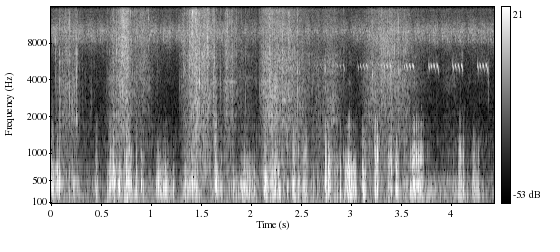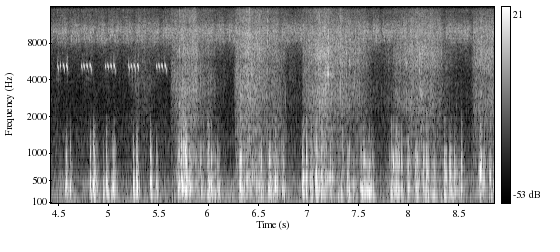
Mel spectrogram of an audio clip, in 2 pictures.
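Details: Garden hedgehogs at their woodpile in mating season, with a female testing a male's strength or two males battling. Harsh, noisy snorts pulse in rapid uneven bursts throughout, while an insect ticks a high, even series of notes midway.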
